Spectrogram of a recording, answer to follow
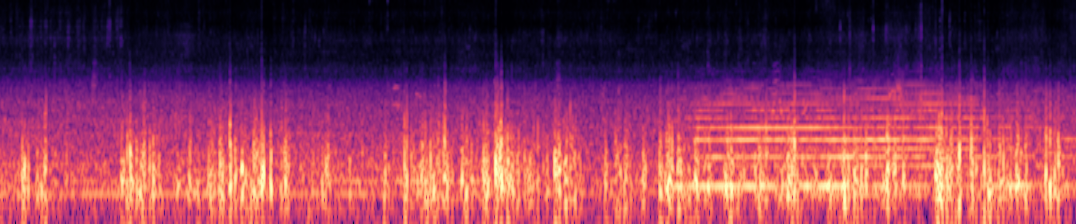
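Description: A cruise ship's horn sounds one long, steady, deep blast of about five seconds, starting about ten seconds in, in salute. Wind buffets the microphone throughout.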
